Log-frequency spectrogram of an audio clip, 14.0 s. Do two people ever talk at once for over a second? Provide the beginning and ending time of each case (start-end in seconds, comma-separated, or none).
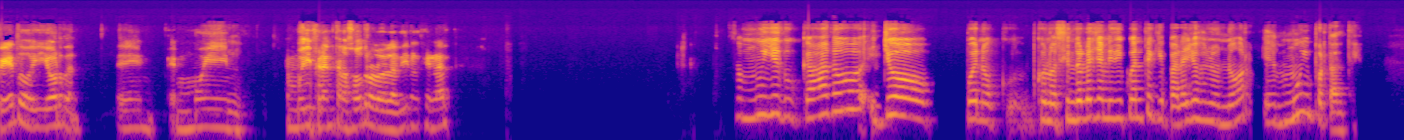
none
